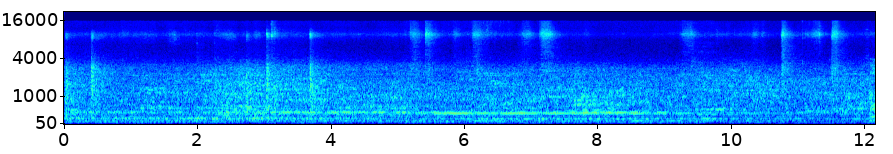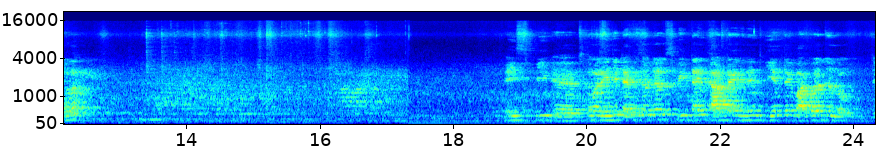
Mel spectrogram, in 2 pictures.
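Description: A man speaks through a microphone, explaining calmly.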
